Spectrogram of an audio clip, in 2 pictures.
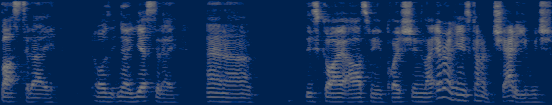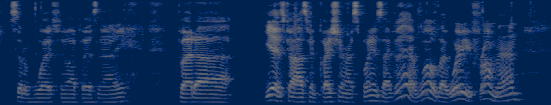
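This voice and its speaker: Speaking at a very fast pace, a man with an Australian accent talks at a medium pitch. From Australia, Perth. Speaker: exchange student vlogger. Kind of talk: casual video blog. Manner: casual, filler-heavy.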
